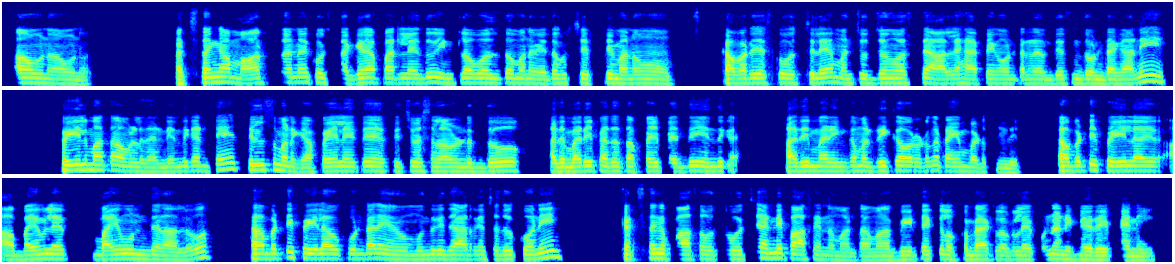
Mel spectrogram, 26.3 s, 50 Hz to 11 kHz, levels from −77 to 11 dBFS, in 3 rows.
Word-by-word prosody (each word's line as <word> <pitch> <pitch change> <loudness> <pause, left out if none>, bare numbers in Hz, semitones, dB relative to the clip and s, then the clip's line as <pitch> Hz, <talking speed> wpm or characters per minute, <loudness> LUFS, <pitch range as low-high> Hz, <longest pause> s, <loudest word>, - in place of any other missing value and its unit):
అవునవును. 130 -6 0 0.7
ఖచ్చితంగా 160 +2 +3
మార్క్స్ 140 +4 -1
అనేవి 160 0 0
కొంచెం 150 -3 -3
తగ్గినా 145 +4 +3
పర్లేదు 145 0 0
ఇంట్లో 140 +2 0
వాళ్ళతో 145 0 0
మనం 135 -1 -1
ఏదో 140 - -3
ఒకటి 135 - -7
చెప్పి 135 - -2
మనం 130 0 0 0.6
కవర్ 135 +1 +4
చేసుకోవచ్చులే 145 +1 -1
మంచి 135 0 -3
ఉద్యోగమస్తే 140 0 -1
ఆళ్ళే 130 +2 +1
హ్యాపీగా 130 +1 0
ఉంటారనే 130 0 -3
ఉద్దేశంతో 130 +1 -3
ఉంటాం 125 +1 +1
కానీ 170 +9 +1 0.6
ఫెయిల్ 165 +1 +6
మాత్రం 165 -1 +2
అవ్వలేదండి. 125 -3 -3
ఎందుకంటే 145 +4 -1 0.2
తెలుసు 165 +1 +2
మనకి 135 -5 +1
ఆ - - -10
ఫెయిల్ 140 +1 +3
అయితే 140 +1 0 0.2
సిట్యుయేషన్ 135 0 -3
ఎలా 130 - +3
ఉండిద్దో, 130 +1 0 0.4
అది 130 +1 +4
మరీ 135 +2 +4
పెద్ద 140 0 +2
తప్పు 140 - -2
అయిపోద్ది 135 +1 -1
ఎందుకు 145 +1 -2 0.4
అది 140 +2 +3
మరి 140 0 +3
ఇంకా 140 +2 -3 0.2
రీకవర్ 145 +1 +2
అవ్వడానికి 145 +2 -3
టైం 135 0 +1
పడుతుంది. 120 -3 -5 0.3
కాబట్టి 145 +2 +4
ఫెయిల్ 145 0 +4
అయి, 145 0 +1 0.2
ఆ - - +3
భయం 135 +2 +2
లే 145 - +4 0.3
భయం 140 +3 +3
ఉంది 135 -1 -2
నాలో. 120 +1 -1 0.4
కాబట్టి 155 +3 +4
ఫెయిల్ 150 -1 +4
అవ్వకుండా 150 +1 0
నేను 140 -2 -1
ముందుగా 140 +1 -2
జాగ్రత్తగా 135 0 -1
చదువుకొని 140 +5 0 0.6
ఖచ్చితంగా 150 +2 +2
పాస్ 140 0 +1
అవుతూ 135 - -8
ఒచ్చి 135 - -5
అన్నీ 165 0 +3
పాసయినమంటా. 120 -5 -1
మా - - +1
బీటెక్‌లో 130 +2 0
ఒక్క - - -3
బ్యాక్‌లాగ్ 125 0 0
లేకుండా 135 +3 -1
అన్నీ 130 -2 -1
క్లియర్ 125 -1 +3
అయిపోయినయి. 115 -2 -1
140 Hz, 180 wpm, -26 LUFS, 130-145 Hz, 0.7 s, ఫెయిల్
